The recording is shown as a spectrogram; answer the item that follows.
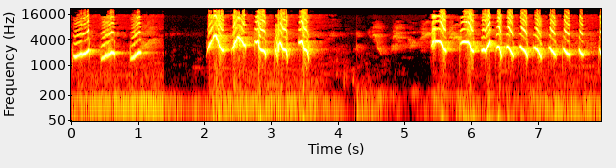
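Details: Masteran gacor song of a greater green leafbird: three rising whistles, a fast series of chirps, a silent gap of about two seconds, then a quick rattling run of sharp notes that tapers slightly lower.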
